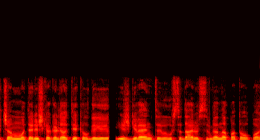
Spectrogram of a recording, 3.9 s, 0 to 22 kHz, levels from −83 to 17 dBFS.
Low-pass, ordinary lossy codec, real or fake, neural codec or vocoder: 9.9 kHz; AAC, 64 kbps; real; none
